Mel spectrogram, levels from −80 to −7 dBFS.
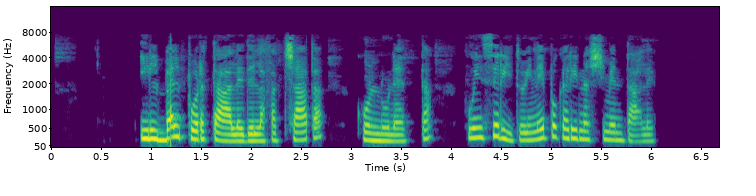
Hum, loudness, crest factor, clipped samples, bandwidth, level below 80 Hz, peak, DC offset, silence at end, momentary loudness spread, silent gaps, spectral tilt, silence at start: none; -16 LUFS; 16 dB; under 0.1%; 7.8 kHz; -54 dBFS; -2 dBFS; under 0.1%; 0.65 s; 12 LU; 2.99-3.06 s, 4.07-4.12 s; -6 dB/octave; 0.9 s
